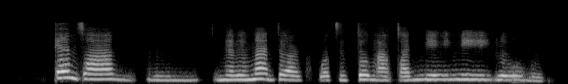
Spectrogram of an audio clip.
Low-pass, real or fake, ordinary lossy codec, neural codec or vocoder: 7.2 kHz; fake; none; codec, 16 kHz, 0.5 kbps, FreqCodec, smaller model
